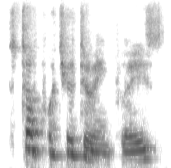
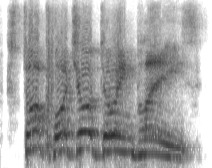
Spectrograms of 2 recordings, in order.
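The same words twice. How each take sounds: First: It is said at a normal, quiet level. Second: It is said loudly, with strong emphasis.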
